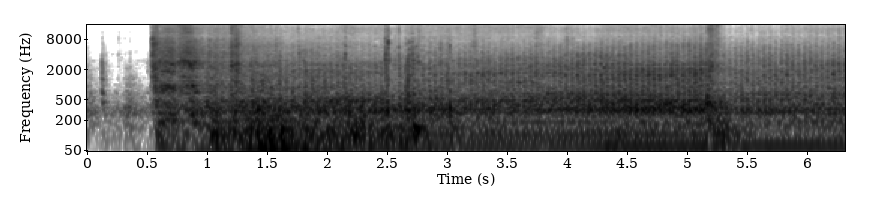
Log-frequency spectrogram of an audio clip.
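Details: Isuzu Panther LV 2.5 Turbo diesel, 2010, after replacing the failed pump motor, hoses and reservoir: quick start, then a steady diesel clatter at even idle with no misses or knocks; engine reported healthy with no oil-filler blow-by.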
